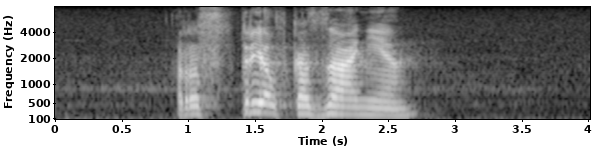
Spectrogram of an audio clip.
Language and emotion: Russian, angry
